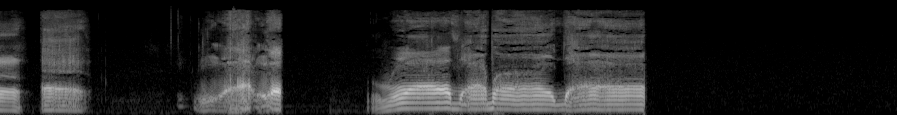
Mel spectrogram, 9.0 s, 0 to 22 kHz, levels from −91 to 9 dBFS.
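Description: A recording of sounds that suffers an audio dropout to a faint residue from 6.45 s to the end. The signal cuts off abruptly rather than fading, and what remains is only hiss, sitting roughly 50 dB below the previous level. Because the noise floor stays present instead of going to digital silence, the downstream path is still live and passing its own noise. The likely cause is a loss of the source feed, such as a disconnected cable or failed input stage, ahead of an active chain.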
